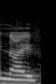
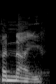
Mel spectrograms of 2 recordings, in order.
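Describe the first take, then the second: First: The word starts with an N sound. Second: The word starts with a spoken K sound. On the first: The speaker calls it right. "With a silent K" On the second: The speaker calls it wrong. "I know damn well you're not walking around saying knife"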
